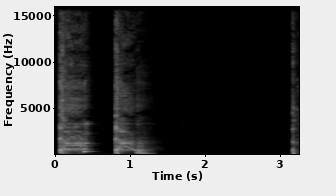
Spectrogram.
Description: Another allergy induced coughing fit.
